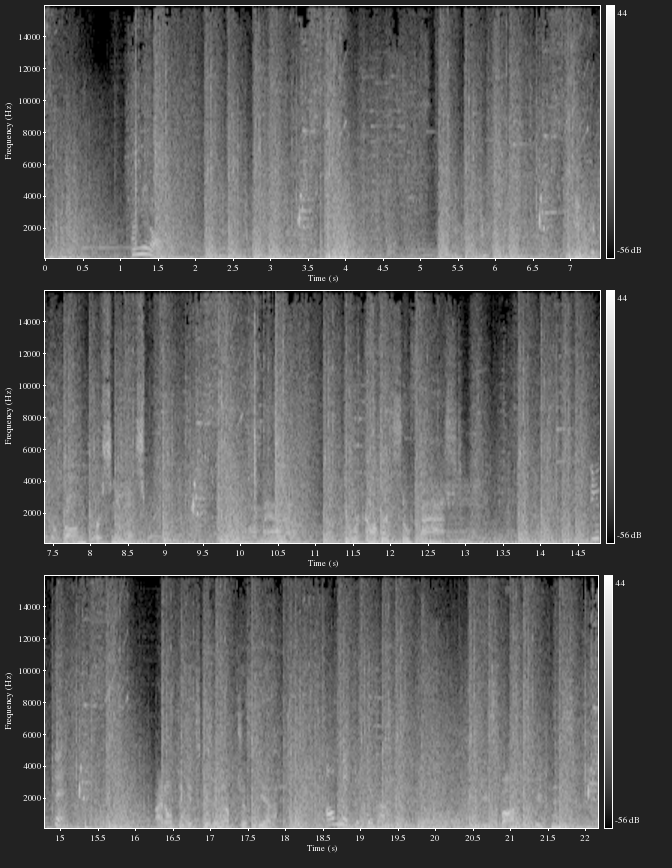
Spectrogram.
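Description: Sword strikes and magic blasts hit hard in quick bursts.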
